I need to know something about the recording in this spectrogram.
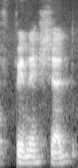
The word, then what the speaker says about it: finished: I've heard it being pronounced stopped, or watched, or finished. No. This one is pronounced stopped.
